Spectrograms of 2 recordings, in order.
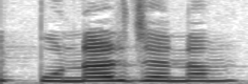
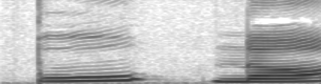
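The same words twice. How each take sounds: First: Said in the usual way. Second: पुनर्जन्म letter by letter, "pu-na-ra-ja-na-ma"; evenly separated syllables in पुनर्जन्म; sounded out. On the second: Shown as a demonstration. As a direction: spell out पुनर्जन्म with a gap after each sound. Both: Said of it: "र के बाद क्या आ रहा है".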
